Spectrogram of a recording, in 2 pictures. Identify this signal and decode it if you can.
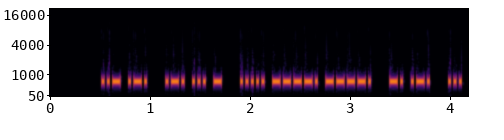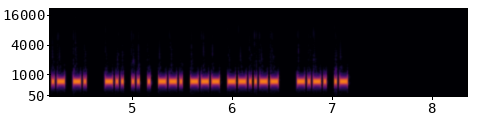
Morse code, heard as a keyed tone, about 46 wpm, 700 Hz. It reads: UR RST 599 NR SAN DIEGO, CA
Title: Practice QSO - Exchange 1 - Beginning - 45wpm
